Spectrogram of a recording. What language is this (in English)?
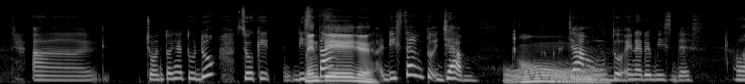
Malay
